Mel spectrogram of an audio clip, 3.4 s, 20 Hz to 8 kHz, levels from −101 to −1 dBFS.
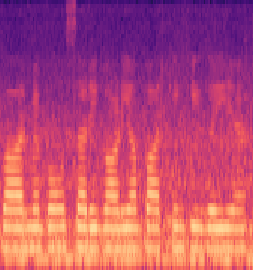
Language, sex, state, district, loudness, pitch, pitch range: Hindi, female, Chhattisgarh, Raipur, -14 LUFS, 190 Hz, 185-190 Hz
